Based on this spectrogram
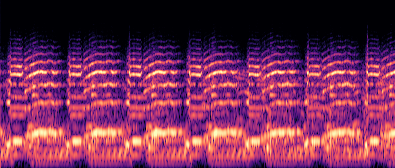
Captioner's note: chattering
